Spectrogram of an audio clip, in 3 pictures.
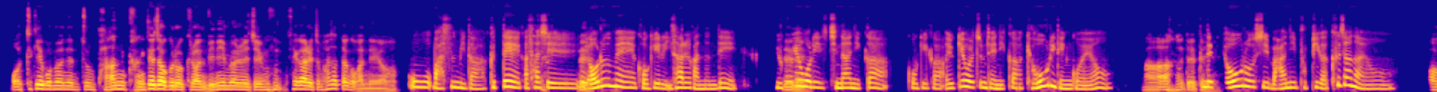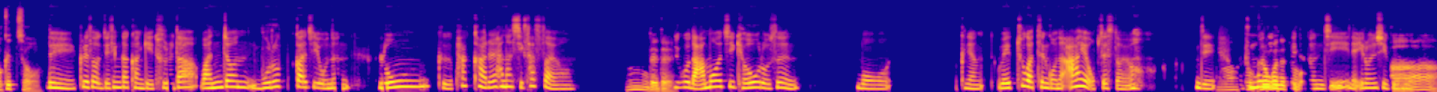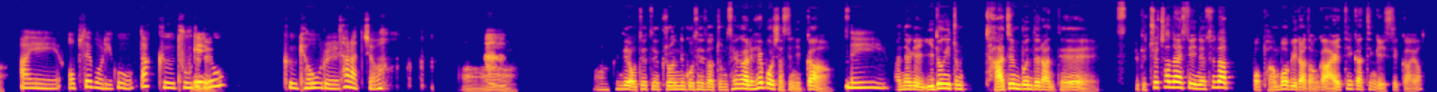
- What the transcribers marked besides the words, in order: laugh; laugh; other background noise; laughing while speaking: "아"; laughing while speaking: "없앴어요"; laugh
- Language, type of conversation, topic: Korean, podcast, 작은 집에서도 더 편하게 생활할 수 있는 팁이 있나요?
